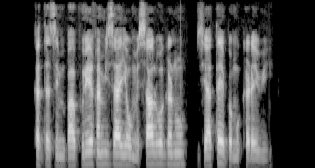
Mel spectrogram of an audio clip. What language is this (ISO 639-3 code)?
pus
